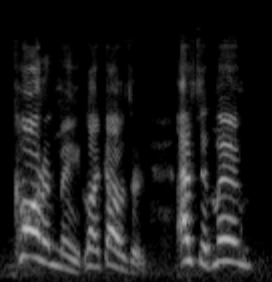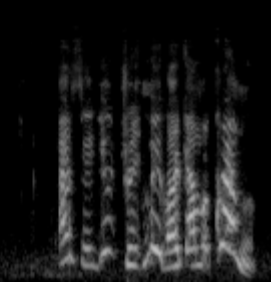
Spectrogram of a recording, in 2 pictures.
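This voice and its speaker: Speaking at a moderate pace, a man uses an animated tone, an extremely high pitch and very wide pitch swings. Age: 60s. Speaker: community activist and former navy officer. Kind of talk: radio interview, personal story. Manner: halting, many fillers and repeats; animated, emotional.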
